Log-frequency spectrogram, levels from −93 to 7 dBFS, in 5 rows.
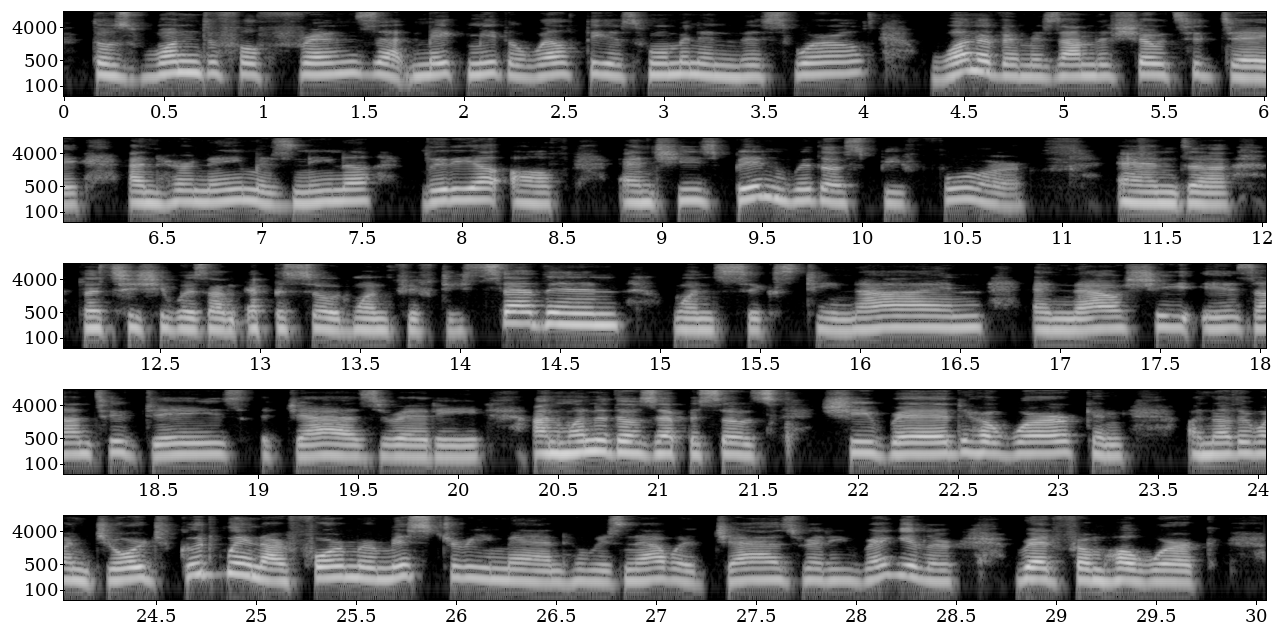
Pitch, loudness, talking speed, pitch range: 190 Hz, -21 LUFS, 160 wpm, 175-210 Hz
